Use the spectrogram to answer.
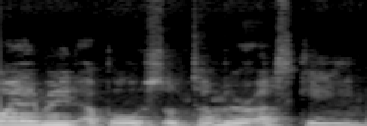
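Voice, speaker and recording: A woman speaks with a non-native accent at a fairly high pitch, with ordinary pitch variation. Her tone is dark and mellow. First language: not English. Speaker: youtuber. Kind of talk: casual vlog with reading aloud. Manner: halting, with hesitations.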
